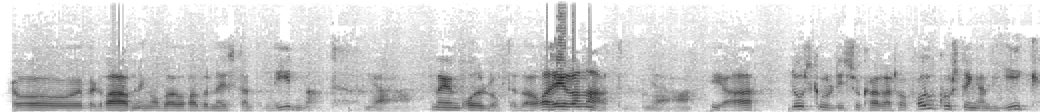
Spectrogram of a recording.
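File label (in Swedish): Lackalänga Skåne, dialekter svenska sagor; Folkminnen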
